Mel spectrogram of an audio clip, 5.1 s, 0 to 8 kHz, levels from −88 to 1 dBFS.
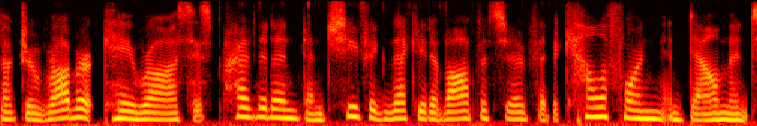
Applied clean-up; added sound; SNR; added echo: neural diffusion model UNIVERSE++.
